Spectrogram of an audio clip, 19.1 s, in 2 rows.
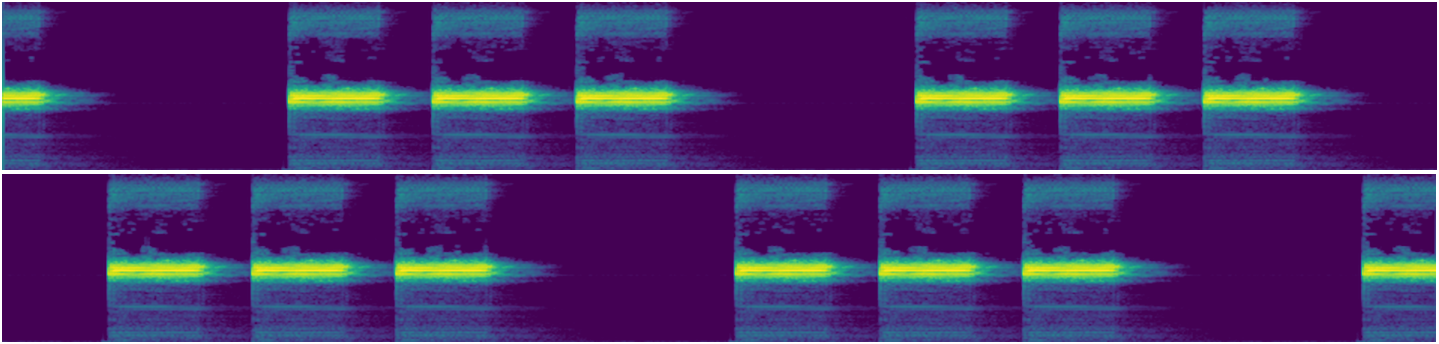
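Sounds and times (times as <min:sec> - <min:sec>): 
fire alarm: 0:00.0 - 0:00.7, 0:01.9 - 0:04.9, 0:06.1 - 0:09.1, 0:10.3 - 0:13.3, 0:14.4 - 0:17.4, 0:18.6 - 0:19.1.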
